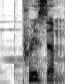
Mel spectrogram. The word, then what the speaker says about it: prism: 答案就是在前加一个中央元音，所以它读作 prism，注意尾音是双唇闭拢啊，否则听起来太像 prison 监牢了。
